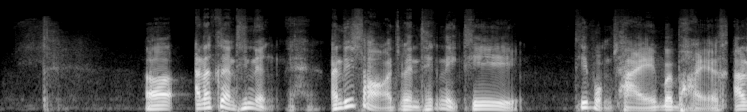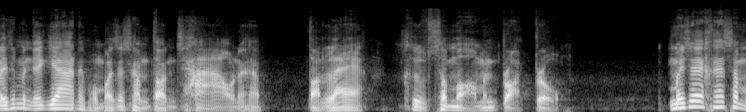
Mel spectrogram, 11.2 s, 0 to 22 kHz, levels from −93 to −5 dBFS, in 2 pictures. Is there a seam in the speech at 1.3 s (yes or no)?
no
